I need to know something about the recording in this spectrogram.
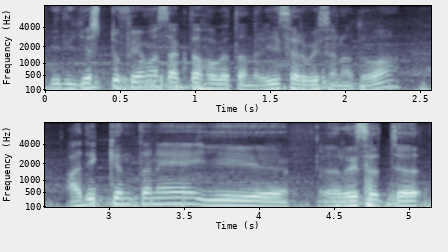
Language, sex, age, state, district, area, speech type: Kannada, male, 18-30, Karnataka, Shimoga, rural, spontaneous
